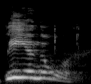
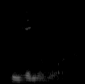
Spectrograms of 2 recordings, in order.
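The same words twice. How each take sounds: First: Loud, higher preaching cry; exhorting shout. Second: Much softer, lower urging; quiet plea. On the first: Preacher exhorting his congregation to read scripture. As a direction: call it out like a command. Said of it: "I exhort you". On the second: Preacher softly pleading with his congregation. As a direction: say it close and gently. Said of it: "You must". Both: Acted.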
